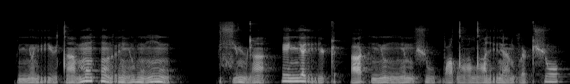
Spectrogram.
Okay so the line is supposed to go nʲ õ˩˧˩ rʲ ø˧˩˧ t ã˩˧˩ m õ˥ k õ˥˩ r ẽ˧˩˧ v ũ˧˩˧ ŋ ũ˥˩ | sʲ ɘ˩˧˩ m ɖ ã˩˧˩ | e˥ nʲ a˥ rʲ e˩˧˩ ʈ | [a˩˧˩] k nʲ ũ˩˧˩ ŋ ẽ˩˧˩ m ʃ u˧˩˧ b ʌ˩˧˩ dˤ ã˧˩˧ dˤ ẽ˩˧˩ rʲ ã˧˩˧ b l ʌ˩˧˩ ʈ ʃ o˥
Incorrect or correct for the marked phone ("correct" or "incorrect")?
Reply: correct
